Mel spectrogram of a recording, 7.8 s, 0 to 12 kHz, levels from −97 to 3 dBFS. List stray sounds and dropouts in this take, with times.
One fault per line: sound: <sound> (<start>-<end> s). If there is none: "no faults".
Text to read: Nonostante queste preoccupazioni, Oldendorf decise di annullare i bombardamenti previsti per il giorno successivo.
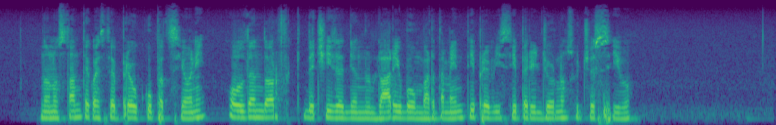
no faults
